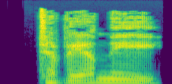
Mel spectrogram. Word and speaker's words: Tavernier: Or people who could never pronounce Tavernier correctly. Tavernier.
